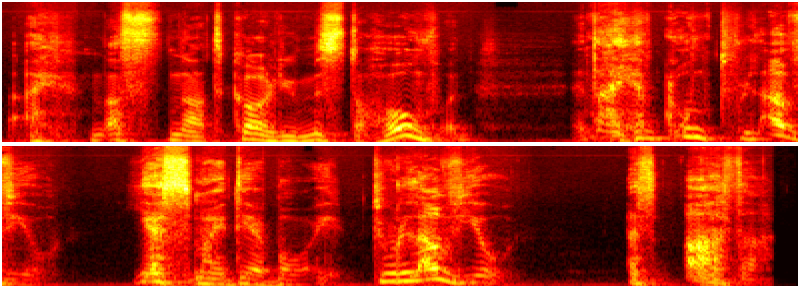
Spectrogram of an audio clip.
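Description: Casting: older professor for period audio drama, raspy and creaky, widely swinging intonation, earnest and grave. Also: male voice, fairly high pitch, very animated, a little slow, a bit bright, exaggerated voice. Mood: affectionate. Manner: solemn, emphatic, formal foreign-sounding phrasing.

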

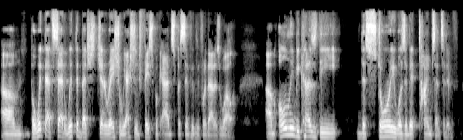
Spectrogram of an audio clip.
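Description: A man's voice: fairly low pitch, expressive, a little fast, breathy edge. A man answering questions as an interview guest in a conversational, chatty way, often checking in with "right?" and "you know". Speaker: interview guest, audio drama creator.

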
